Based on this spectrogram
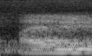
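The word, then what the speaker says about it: island: आइलैंड इसको बोलते हैं। आइलैंड की स्पेलिंग ध्यान में रखना, एस उसमें साइलेंट है, एस उसमें साइलेंट है।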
